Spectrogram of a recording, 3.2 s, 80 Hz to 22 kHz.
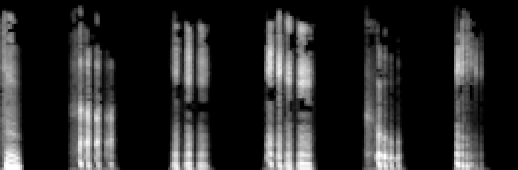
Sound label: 6 Funny Gremlins, monster sound effect; Andrew Fleming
